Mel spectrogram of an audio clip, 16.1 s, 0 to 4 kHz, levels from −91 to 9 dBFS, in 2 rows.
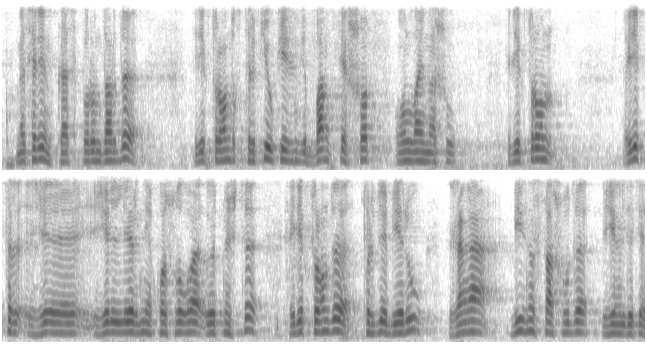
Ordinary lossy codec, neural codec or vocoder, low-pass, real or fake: Opus, 24 kbps; none; 3.6 kHz; real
